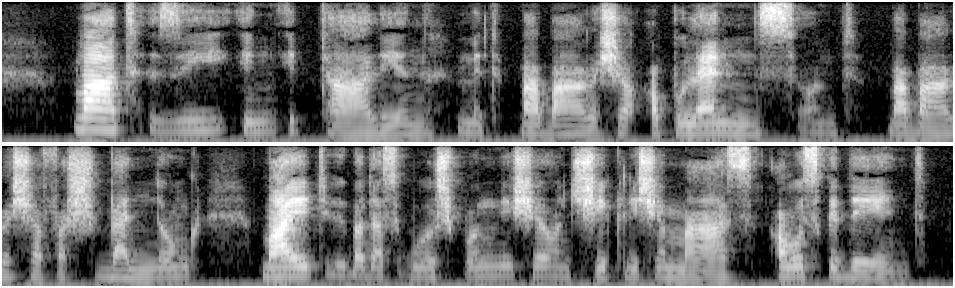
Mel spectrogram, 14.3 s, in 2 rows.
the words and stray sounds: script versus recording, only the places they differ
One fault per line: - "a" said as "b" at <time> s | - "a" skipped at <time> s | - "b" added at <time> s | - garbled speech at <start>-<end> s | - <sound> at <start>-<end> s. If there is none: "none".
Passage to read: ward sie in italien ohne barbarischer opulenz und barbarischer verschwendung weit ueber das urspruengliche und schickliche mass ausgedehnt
- "ohne" said as "mit" at 3.4 s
